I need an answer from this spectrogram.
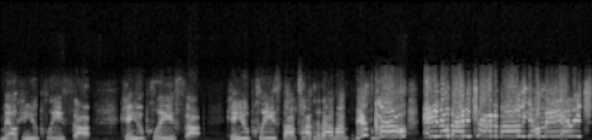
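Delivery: put-on begging plea, repeated over and over. Retelling a reality show scene, imitating Tisha pleading. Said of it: "Tisha was pleading with her, like".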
